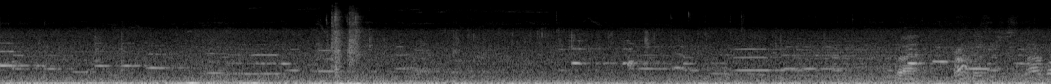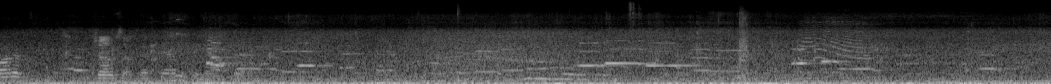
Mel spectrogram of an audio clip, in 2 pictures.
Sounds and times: Flutist 0.0 - 21.0
Road traffic 0.0 - 21.0
Door 3.2 - 3.8

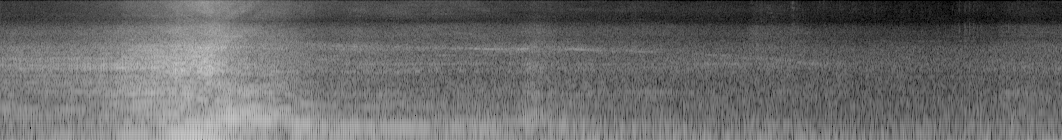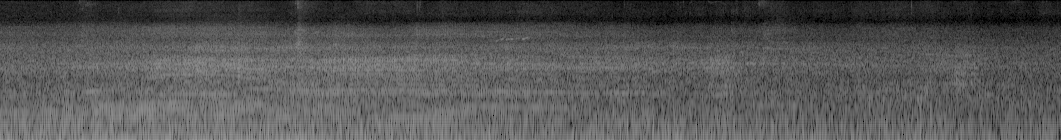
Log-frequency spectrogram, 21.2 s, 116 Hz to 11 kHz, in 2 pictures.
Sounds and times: Traffic Sound 0.0 - 8.5
Motorcycle sound 0.0 - 4.1

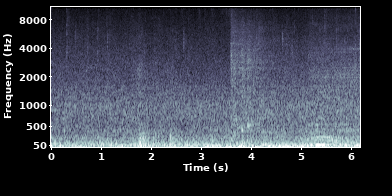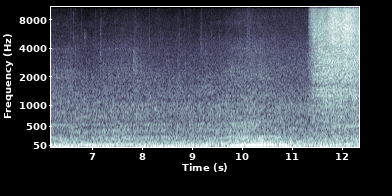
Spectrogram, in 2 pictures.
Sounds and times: man washing a car with power washer 11.3 - 12.3

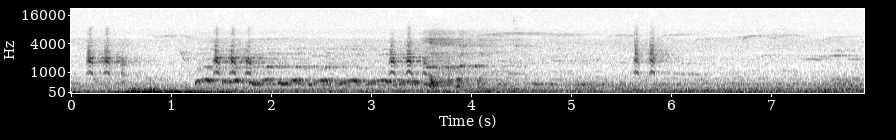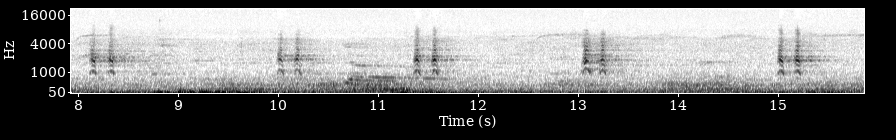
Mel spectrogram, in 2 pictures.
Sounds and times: Seagull Chatter 0.1 - 5.0

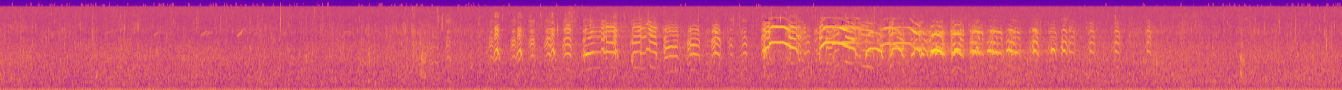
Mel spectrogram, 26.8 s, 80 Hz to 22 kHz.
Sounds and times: boats 0.0 - 26.8
gulls 9.8 - 23.0

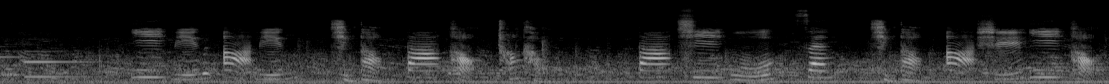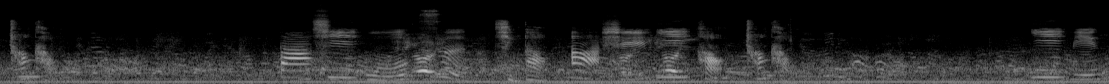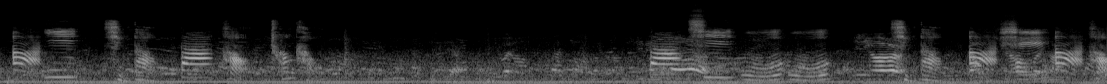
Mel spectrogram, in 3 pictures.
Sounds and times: Counter broadcasting 21.4 - 25.4

